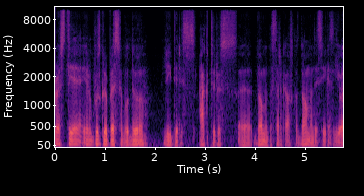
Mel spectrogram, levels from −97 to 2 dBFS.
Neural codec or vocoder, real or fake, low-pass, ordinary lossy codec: codec, 16 kHz in and 24 kHz out, 0.8 kbps, FocalCodec, streaming, 65536 codes; fake; 9.9 kHz; AAC, 48 kbps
